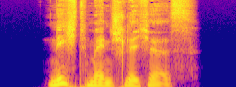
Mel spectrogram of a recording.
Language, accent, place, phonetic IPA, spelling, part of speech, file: German, Germany, Berlin, [ˈnɪçtˌmɛnʃlɪçəs], nichtmenschliches, adjective, De-nichtmenschliches.ogg
- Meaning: strong/mixed nominative/accusative neuter singular of nichtmenschlich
